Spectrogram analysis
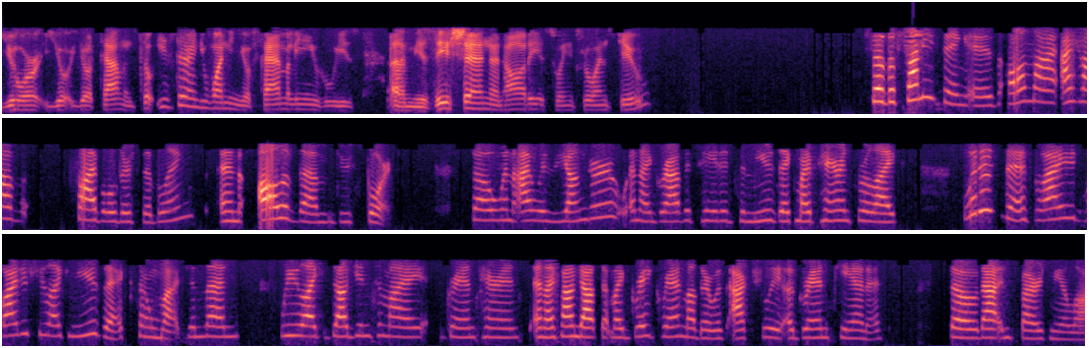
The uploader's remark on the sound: On the phone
